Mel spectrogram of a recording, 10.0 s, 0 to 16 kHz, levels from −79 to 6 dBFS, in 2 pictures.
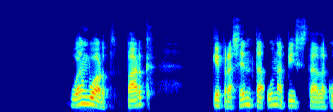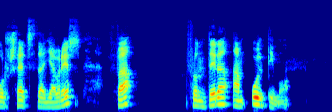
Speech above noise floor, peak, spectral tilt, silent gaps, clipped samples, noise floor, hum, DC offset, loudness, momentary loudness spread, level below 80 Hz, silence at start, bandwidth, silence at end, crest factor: over 67 dB; -4 dBFS; -5 dB/octave; 3.07-3.12 s, 7.25-7.31 s; under 0.1%; under -90 dBFS; none; under 0.1%; -23 LUFS; 17 LU; -76 dBFS; 1.05 s; 9.2 kHz; 0.7 s; 22 dB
